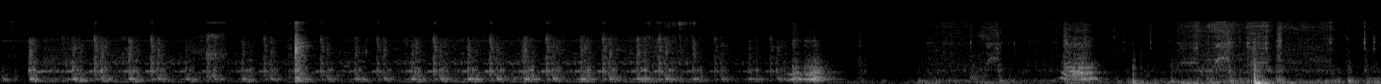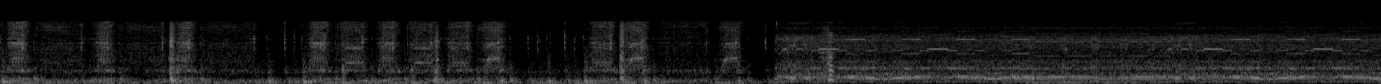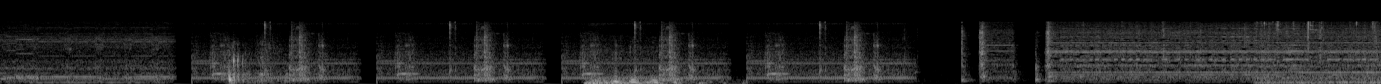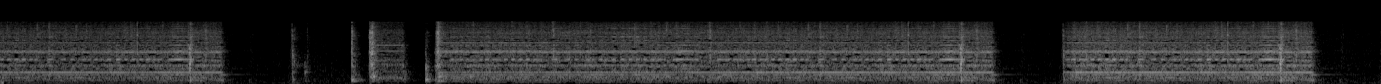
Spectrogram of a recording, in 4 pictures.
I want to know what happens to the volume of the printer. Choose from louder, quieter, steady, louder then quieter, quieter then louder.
louder.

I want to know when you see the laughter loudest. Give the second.
34 s.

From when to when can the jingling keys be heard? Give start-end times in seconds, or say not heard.
11.3-12.8, 29.9-30.9, 40.1-41.5.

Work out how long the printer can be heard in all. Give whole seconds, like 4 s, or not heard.
55 s.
